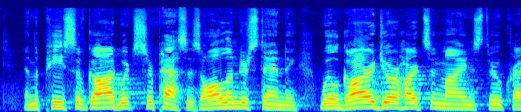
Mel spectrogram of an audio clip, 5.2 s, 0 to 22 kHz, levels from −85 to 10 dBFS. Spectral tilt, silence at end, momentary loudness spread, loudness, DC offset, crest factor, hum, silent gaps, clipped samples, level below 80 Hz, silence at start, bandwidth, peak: -5.5 dB/octave; 0 s; 11 LU; -20 LUFS; under 0.1%; 16 dB; none; none; under 0.1%; -68 dBFS; 0.25 s; 16.5 kHz; -4 dBFS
